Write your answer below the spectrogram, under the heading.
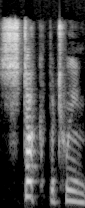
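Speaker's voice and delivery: ordinary delivery, nothing marked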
